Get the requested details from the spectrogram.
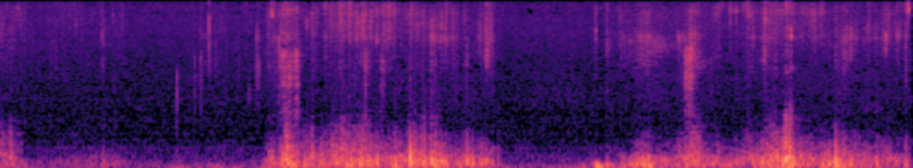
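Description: Long nails scratch and tap the waxy cell surface of a beeswax honeycomb on a branch, held in both hands. After a quiet, faint rustle, two bursts of dense, low, muffled scratching and tapping follow, each lasting over a second with brief brighter ticks on top.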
